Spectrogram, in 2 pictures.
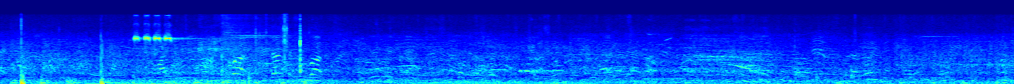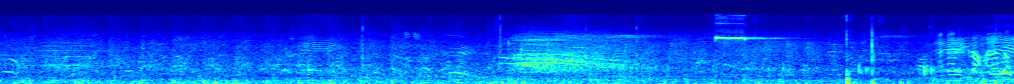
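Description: Young men call out across an open field in the distance.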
